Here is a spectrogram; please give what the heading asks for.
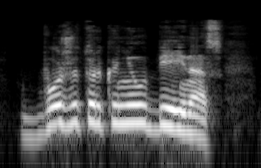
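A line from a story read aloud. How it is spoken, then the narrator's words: Pleading. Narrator (Russian): взмолилась Маша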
